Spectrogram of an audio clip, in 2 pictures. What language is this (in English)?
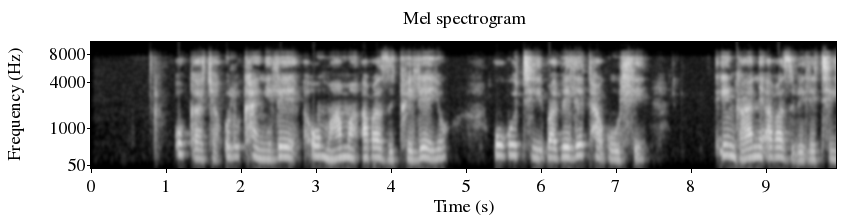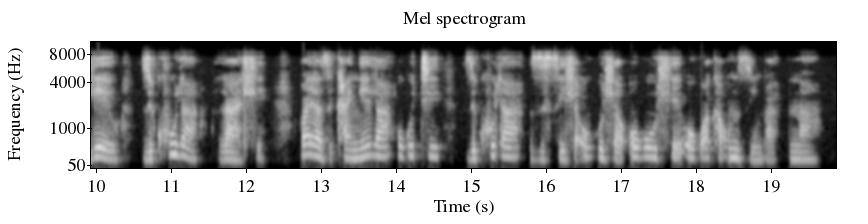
North Ndebele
